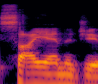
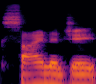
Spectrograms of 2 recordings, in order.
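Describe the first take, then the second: First: It is said as four syllables, psy-energy. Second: It is said as three syllables, synergy. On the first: "I always pronounce it Psy-Energy" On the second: "I don't think it has an E in it. It's like Synergy"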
